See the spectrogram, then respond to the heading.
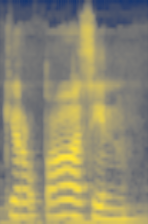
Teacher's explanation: ada ra sukun kemudian sebelumnya kasroh maka disebut ra tarkik, dibaca tipis. Tasnya, toknya mad tabi'i, kemudian sinnya itu kasroh tanwin bertemu fa maka disebut ikhfa hakiki lagi.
